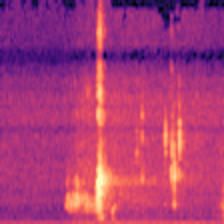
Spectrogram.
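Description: Quiet wet chewing and sticky mouth noises as warm, sticky syrup is tasted, with one sharper smack in the middle and softer squelchy licks after it, over a faint steady hum.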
